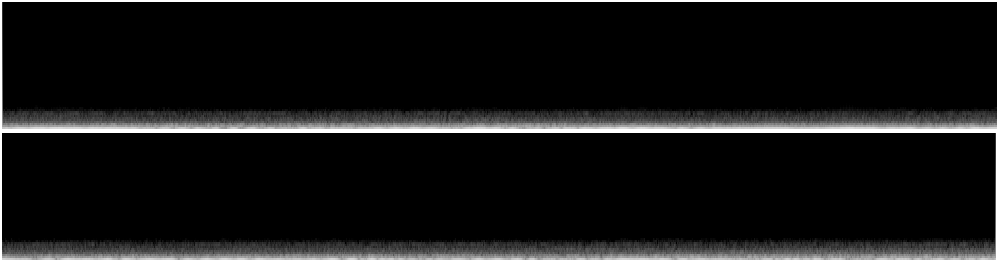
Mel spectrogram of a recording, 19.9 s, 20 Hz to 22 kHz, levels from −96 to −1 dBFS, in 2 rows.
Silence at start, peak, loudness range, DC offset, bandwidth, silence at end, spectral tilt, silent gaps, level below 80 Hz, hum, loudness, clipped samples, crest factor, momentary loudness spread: 0 s; -10 dBFS; 4 LU; under 0.1%; 0.4 kHz; 0 s; -14.5 dB/octave; none; -20 dBFS; none; -29 LUFS; under 0.1%; 10 dB; 9 LU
